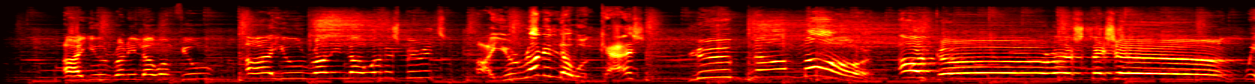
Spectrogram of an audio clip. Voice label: Commercial; Mothership; ALCOR Station - Fuel & Services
